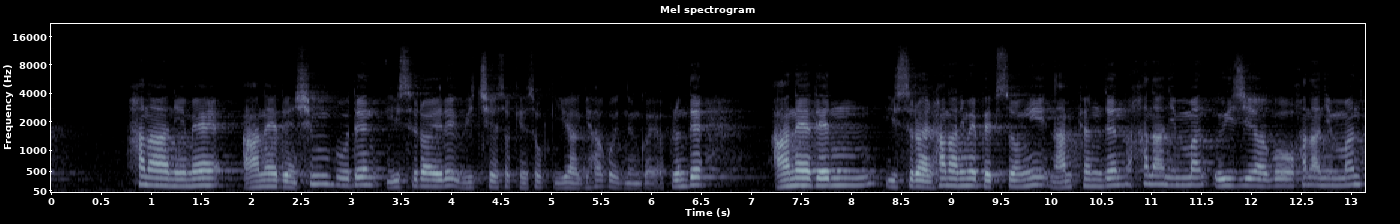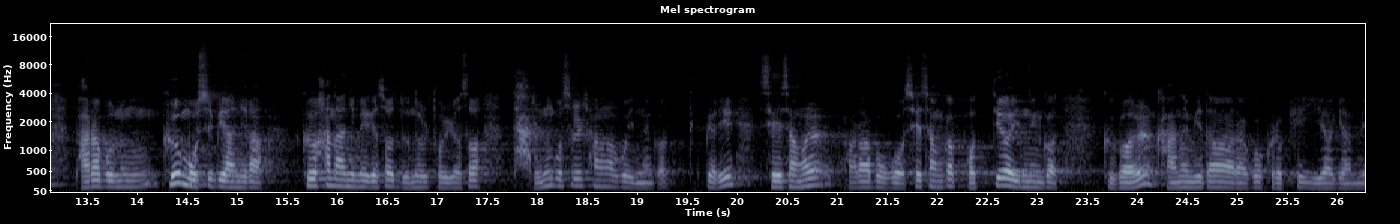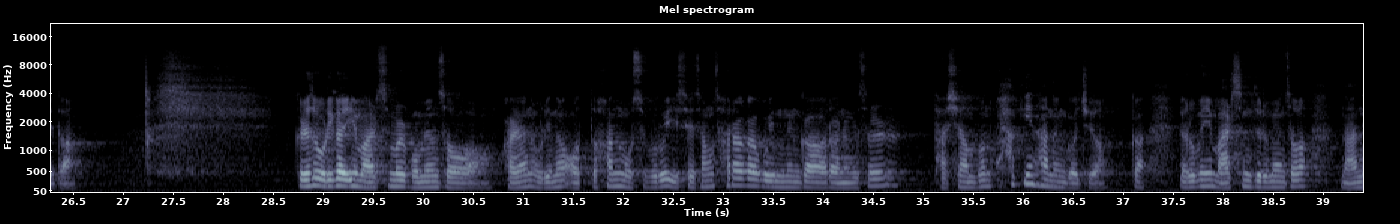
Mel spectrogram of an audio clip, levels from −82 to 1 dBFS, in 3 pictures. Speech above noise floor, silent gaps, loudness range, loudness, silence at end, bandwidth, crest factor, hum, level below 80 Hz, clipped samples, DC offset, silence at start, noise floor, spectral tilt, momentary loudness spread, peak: 33 dB; none; 7 LU; -37 LUFS; 0 s; 13.5 kHz; 22 dB; none; -80 dBFS; under 0.1%; under 0.1%; 0 s; -70 dBFS; -5.5 dB/octave; 13 LU; -14 dBFS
